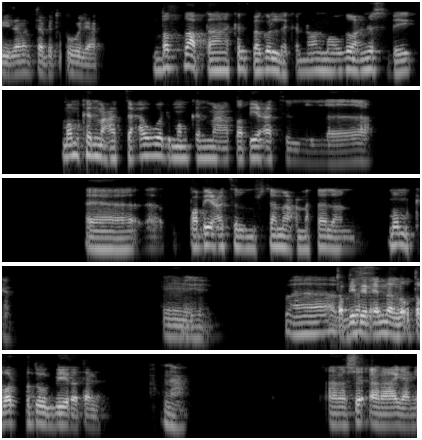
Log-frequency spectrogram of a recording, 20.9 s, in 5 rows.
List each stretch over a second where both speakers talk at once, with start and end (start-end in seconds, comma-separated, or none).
none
